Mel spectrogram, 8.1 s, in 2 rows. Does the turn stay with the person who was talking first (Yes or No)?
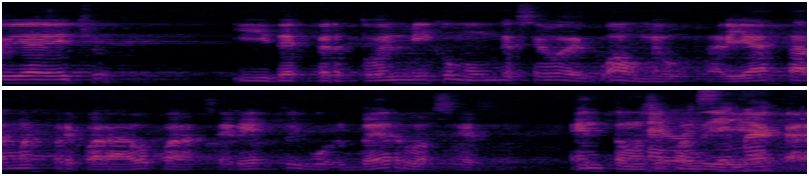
No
